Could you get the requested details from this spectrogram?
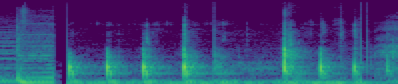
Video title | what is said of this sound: I Sculpted the Cactus Plant Flea Market Grimace as a Beast! // Polymer Clay Tutorial-Timelapse | if it sounds like your landlord is knocking the day that your rents due you are good to go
